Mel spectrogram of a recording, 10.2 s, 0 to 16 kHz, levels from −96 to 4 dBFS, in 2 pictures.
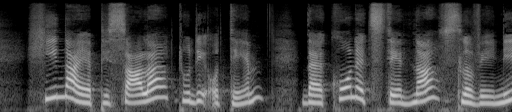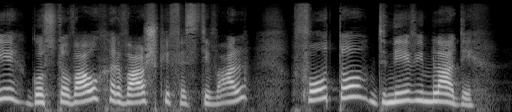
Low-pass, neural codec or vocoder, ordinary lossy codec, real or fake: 14.4 kHz; autoencoder, 48 kHz, 32 numbers a frame, DAC-VAE, trained on Japanese speech; AAC, 48 kbps; fake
